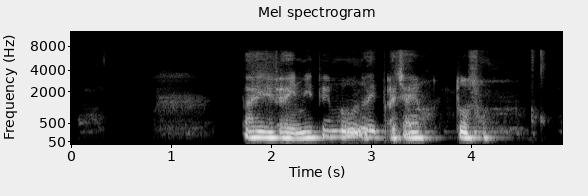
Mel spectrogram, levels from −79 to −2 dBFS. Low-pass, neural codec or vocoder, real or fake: 7.2 kHz; codec, 16 kHz, 2 kbps, X-Codec, HuBERT features, trained on general audio; fake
